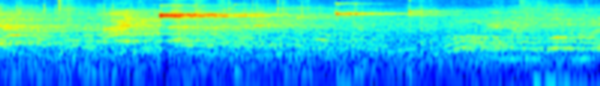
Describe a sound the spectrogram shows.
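Sneakers squeak sharply on a hard court floor in an echoing hall.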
